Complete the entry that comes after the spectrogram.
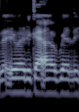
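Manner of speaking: high, loud words spoken through a yawn. Tired speaker recording a video late at night, yawning mid-sentence. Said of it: "sorry, I'm yawning".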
